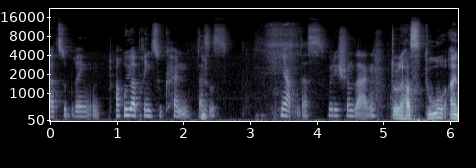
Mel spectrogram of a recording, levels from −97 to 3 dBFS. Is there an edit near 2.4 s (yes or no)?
no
